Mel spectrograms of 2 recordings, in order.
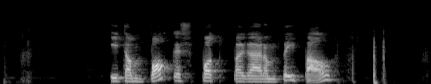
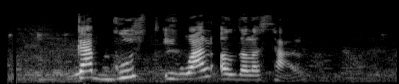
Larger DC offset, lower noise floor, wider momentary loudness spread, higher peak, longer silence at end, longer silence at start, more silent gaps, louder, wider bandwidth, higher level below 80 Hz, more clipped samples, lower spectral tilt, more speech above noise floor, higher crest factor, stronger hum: neither; first, -74 dBFS vs -52 dBFS; second, 17 LU vs 21 LU; about the same, -2 dBFS vs 0 dBFS; second, 0.55 s vs 1.05 s; first, 1.1 s vs 0.1 s; neither; about the same, -20 LUFS vs -20 LUFS; second, 7.4 kHz vs 11.5 kHz; first, -52 dBFS vs -78 dBFS; neither; first, -6.5 dB/octave vs -2 dB/octave; first, 54 dB vs 31 dB; about the same, 20 dB vs 22 dB; neither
